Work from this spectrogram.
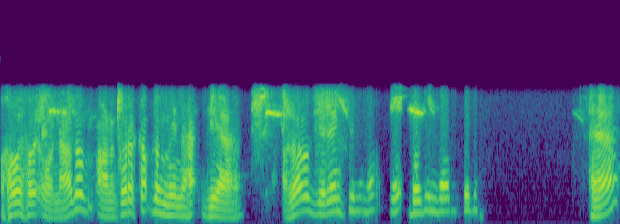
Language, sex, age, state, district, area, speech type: Santali, male, 60+, Odisha, Mayurbhanj, rural, conversation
